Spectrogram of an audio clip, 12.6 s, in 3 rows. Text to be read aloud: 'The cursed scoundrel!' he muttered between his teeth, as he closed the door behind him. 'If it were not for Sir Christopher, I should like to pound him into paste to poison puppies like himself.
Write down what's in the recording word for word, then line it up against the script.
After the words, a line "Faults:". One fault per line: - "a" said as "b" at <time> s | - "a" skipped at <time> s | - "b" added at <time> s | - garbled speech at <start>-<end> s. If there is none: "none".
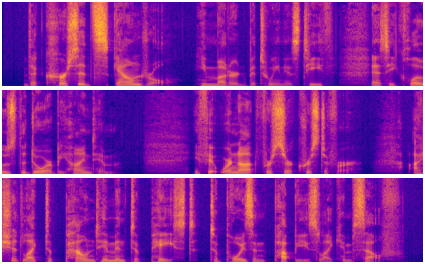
'The cursed scoundrel!' he muttered between his teeth, as he closed the door behind him. 'If it were not for Sir Christopher, I should like to pound him into paste to poison puppies like himself.
Faults:
none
